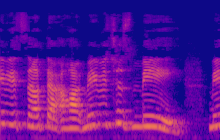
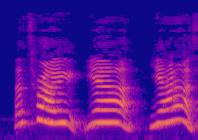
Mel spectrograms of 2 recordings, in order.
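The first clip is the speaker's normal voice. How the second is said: loud, higher-pitched reassurance; loud confirming; 6 semitones higher, 6 dB louder, much slower than usual. Acted. Visitor confirming to Gran who she is, loud and high. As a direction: confirm it brightly and loudly for Gran.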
